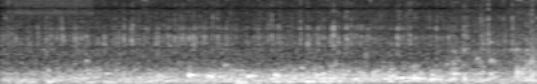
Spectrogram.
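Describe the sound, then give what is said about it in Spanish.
An octopus squirting ink underwater, heard as a steady, murky, low gurgling whoosh that churns continuously for several seconds with no voices. “Es un pulpo que está sacando su tinta. Escuchen cómo suena.”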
